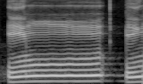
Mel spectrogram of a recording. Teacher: নুন সাকিন বা তানবিনের পরে যদি ইকফার সেই 15 হরফের যে কোনো একটি হরফ আসে, তাহলে সেখানে ইকফা অর্থাৎ নাকের ভিতরে লুকিয়ে গুন্না করে পড়তে হয়।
